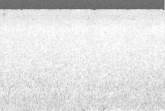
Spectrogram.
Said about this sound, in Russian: Можно сколько хочешь смотреть, как бьются волны.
